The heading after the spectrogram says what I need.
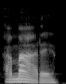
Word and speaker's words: amare: When we say "amare", what I'm doing is that to love or "amore" love I'm putting the stress on the second syllable.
